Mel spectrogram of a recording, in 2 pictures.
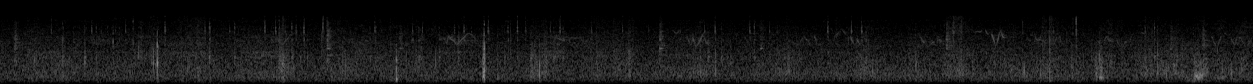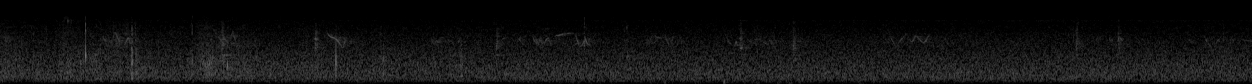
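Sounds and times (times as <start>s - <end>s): steady background hiss: 0.0s - 25.0s
high bird chirps: 2.8s - 6.0s, 6.6s - 12.7s.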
